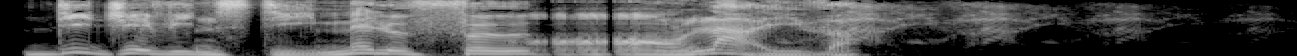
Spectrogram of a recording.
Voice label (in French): Drop Le feu Live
